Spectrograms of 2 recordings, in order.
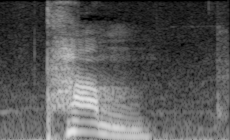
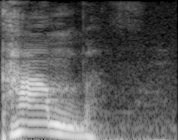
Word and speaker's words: thumb: Next one আগেরটার মতোই থাম, নট থাম্ব। It will be silent, not thumb. Simply thumb. B word is silent.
